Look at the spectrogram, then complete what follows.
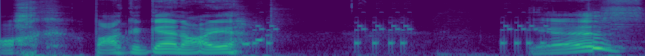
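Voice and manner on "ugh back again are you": put-on Scottish accent. Voicing a game character greeting a returning visitor: scottish accent. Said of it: "I forgot about the Scottish accent bit".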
